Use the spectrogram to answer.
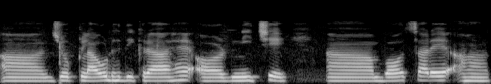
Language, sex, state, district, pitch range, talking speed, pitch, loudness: Hindi, female, Delhi, New Delhi, 165-180 Hz, 135 wpm, 170 Hz, -14 LUFS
